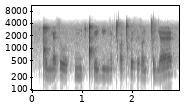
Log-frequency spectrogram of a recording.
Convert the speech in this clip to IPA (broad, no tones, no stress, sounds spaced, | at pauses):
ǃ ɒ ʎ ŋ æ s o | ɲ o c ǃʰ e ʎ e ʎ ŋ ɒ ǀʰ ɒ ǀʰ ə s ə z ɒ ʎ ǀ ə ʎ æ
